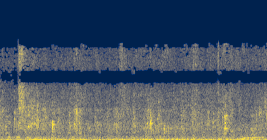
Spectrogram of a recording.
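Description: An airport baggage carousel running: a steady low rumble with light clattering from the moving conveyor.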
